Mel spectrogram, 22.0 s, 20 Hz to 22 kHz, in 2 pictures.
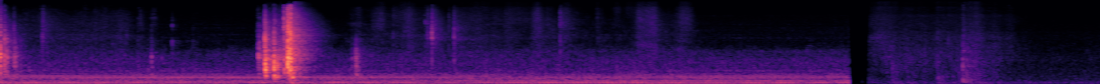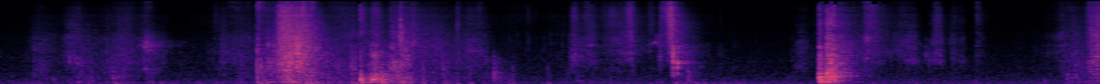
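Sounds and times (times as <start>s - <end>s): handling rubs: 3.4s - 8.1s.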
